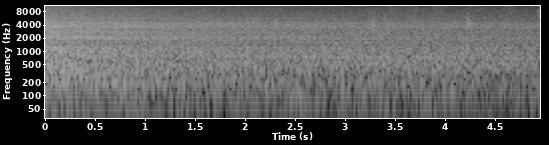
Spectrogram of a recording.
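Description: Trains rolling through a station in the Train Fever game, a steady broadband rumble and hiss of passing rail cars, moderately loud and gradually easing, with no talk.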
